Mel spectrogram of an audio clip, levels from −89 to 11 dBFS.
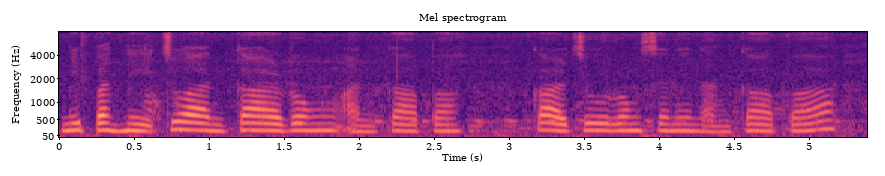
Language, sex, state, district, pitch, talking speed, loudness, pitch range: Mizo, female, Mizoram, Aizawl, 190 Hz, 180 wpm, -17 LUFS, 180-200 Hz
